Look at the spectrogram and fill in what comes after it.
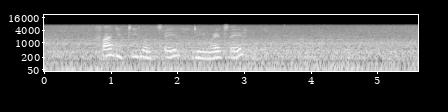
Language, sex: Tswana, female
